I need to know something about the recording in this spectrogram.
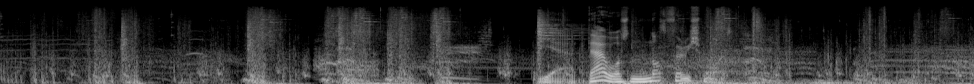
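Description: Steel weapons clash and strike.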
